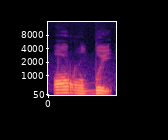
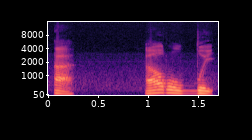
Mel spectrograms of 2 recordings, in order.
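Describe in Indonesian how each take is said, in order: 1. Vokal pertama adalah o yang bulat dan berat. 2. Vokal pertama adalah a yang penuh dan terbuka. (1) "jangan ordi ya. Or enggak" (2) "Hamzahnya difathahkan dulu dengan sempurna"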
